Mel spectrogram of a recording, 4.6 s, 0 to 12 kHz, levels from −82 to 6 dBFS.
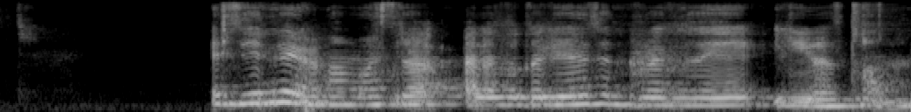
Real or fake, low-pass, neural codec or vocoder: fake; 10.8 kHz; codec, 44.1 kHz, 3.4 kbps, Pupu-Codec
